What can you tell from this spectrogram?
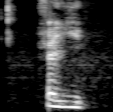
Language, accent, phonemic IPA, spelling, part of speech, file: French, Canada, /fa.ji/, faillit, verb, LL-Q150 (fra)-faillit.wav
- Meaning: inflection of faillir: 1. third-person singular present indicative 2. third-person singular past historic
